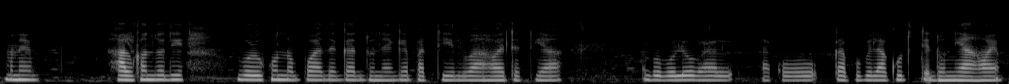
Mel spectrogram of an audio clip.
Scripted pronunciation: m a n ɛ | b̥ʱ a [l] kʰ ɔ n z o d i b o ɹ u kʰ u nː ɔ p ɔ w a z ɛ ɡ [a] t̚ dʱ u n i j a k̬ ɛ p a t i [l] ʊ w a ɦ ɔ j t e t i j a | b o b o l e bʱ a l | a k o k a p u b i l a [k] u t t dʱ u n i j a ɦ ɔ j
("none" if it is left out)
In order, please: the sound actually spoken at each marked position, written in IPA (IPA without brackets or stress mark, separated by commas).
l, a, l, k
